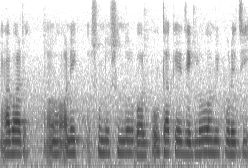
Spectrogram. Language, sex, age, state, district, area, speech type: Bengali, female, 60+, West Bengal, Nadia, rural, spontaneous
